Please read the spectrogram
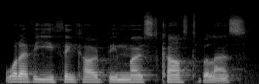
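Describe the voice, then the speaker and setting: A man chatting casually as one of the actors in a group read-through, laid-back and deadpan. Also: on the low side, a little fast. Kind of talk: casual chat.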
